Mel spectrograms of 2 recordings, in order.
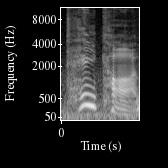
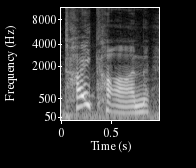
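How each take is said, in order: First: The name is said just as it is spelled. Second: The name is said unlike its spelling suggests. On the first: The speaker calls it wrong. "not Taycan, which is odd because it looks like it would be pronounced Taycan" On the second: The speaker calls it right. "that is how you say it"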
